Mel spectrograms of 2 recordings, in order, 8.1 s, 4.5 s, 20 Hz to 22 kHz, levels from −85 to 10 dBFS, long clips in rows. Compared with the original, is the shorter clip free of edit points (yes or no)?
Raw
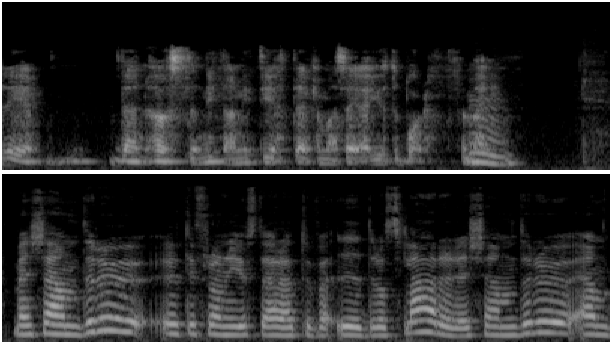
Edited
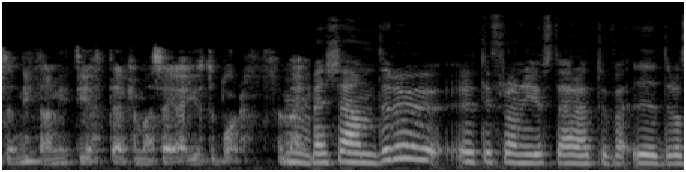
no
